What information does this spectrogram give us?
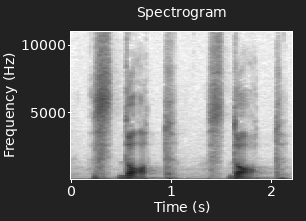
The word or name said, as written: zdot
